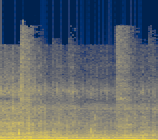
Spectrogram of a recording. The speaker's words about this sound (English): After Ivan finds and destroys the device, he drives the caddy up the ramp into Betty.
